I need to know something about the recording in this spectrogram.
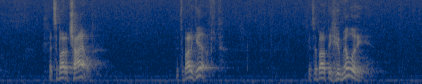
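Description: A middle-aged man speaks in short phrases through a microphone, with pauses between them.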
